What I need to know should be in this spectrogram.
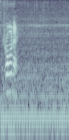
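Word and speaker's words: Krone: It's crone is how they pronounce it, because I asked them.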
